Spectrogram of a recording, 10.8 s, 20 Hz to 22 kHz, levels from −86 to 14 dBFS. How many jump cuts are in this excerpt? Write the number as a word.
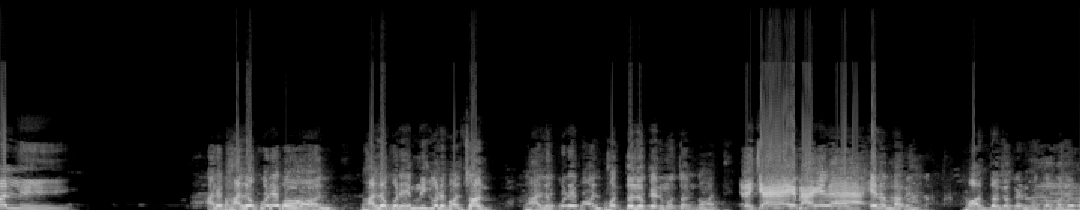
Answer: one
